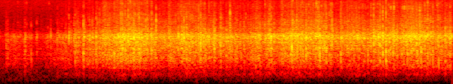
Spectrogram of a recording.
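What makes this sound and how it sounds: A thin cardboard Kraft macaroni & cheese box filled with dry pasta is held in two hands, tilted and shaken while fingertips handle its surface. It makes a dense, continuous crackling rattle of pasta shifting inside, concentrated in the mid-to-high range with almost no low end. The sound swells from a quiet start over the first second, then holds steady.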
